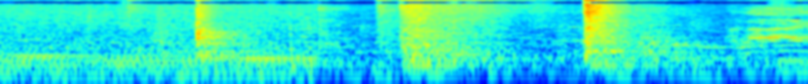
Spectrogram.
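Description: A glass door bangs shut.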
